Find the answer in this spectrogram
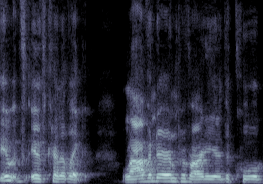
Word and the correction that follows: Parvati: Oh, for everyone listening, you can see my pinned tweet, but it's Parvati. So the first syllable is the strong one.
